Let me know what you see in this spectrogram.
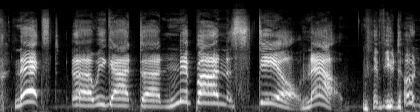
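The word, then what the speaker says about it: Nippon: word Japan so that's that's how they pronounce Japan nepon nepan nepan not Japan it's nepan so apparently um and this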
